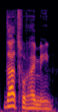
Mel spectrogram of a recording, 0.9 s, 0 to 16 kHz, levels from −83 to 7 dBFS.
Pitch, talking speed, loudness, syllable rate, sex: 145 Hz, 275 wpm, -20 LUFS, 5.4 syllables/s, male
